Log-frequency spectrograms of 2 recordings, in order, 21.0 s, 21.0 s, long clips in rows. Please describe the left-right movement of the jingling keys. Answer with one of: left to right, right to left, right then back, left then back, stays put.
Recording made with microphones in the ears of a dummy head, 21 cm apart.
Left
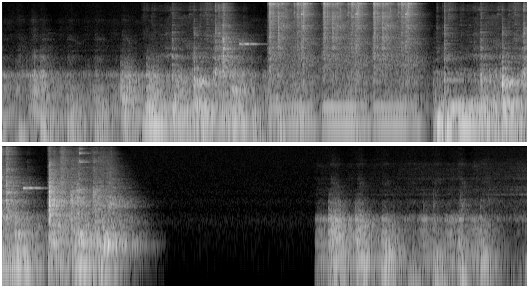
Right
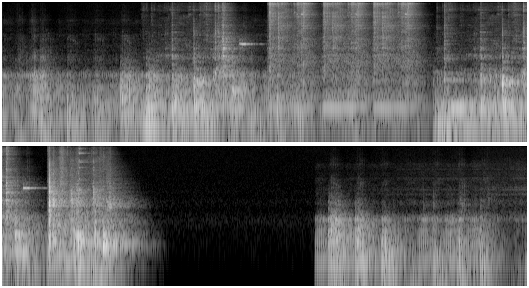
left then back.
